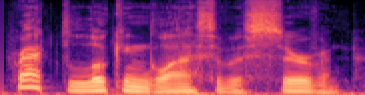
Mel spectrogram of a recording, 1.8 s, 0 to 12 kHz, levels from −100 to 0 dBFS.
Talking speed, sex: 165 wpm, male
